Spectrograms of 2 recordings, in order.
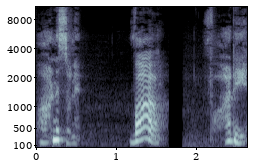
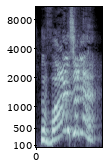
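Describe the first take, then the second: First: Hushed, unvoiced order; whispered command. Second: Higher, louder order; raised-voice order to come; loud command. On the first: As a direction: hiss it under your breath. Quiet command to come. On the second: Acted. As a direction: bark it out now.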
